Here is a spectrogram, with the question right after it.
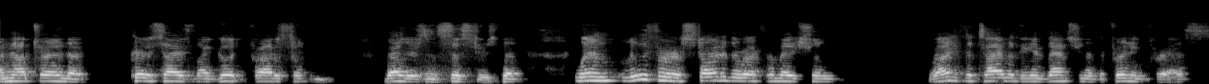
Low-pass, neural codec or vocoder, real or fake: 7.2 kHz; codec, 44.1 kHz, 3.4 kbps, Pupu-Codec; fake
